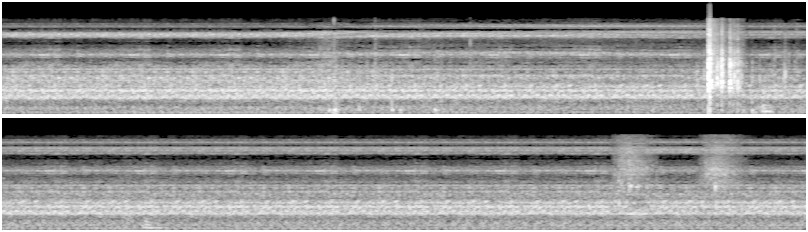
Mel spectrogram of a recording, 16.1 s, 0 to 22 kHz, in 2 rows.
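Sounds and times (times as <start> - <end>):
electric motors whining: 2.1 - 16.0
loud rattle: 6.9 - 8.0.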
